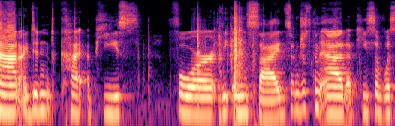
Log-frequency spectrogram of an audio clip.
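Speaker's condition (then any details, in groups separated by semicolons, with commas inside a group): No condition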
